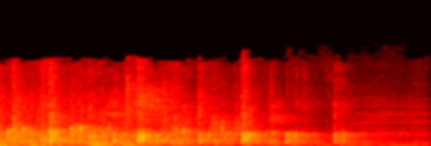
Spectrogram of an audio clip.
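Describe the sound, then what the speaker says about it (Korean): A Korean church congregation claps at a Sunday service to welcome visiting members, a brief, dense burst of many hands close by with a few sharper individual claps. "큰 박수로 환영하겠습니다"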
